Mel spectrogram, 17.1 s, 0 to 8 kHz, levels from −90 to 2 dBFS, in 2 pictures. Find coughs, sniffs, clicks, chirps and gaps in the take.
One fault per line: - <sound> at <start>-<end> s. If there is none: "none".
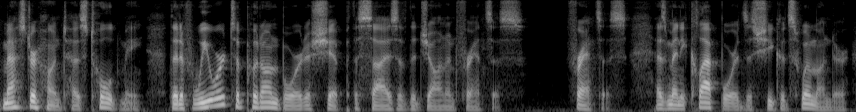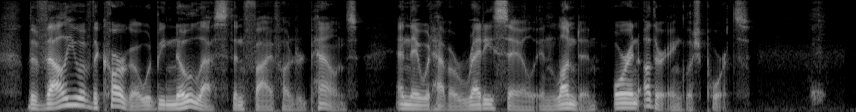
- sniff at 16.6-16.9 s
